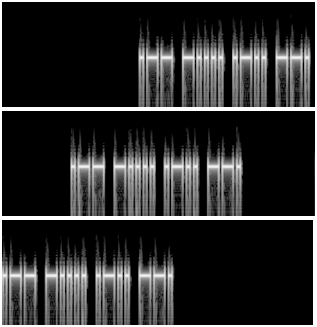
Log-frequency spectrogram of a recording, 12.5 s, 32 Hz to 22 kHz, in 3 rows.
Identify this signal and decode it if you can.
Morse code, heard as a keyed tone, about 25 wpm, 700 Hz. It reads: W6LG W6LG W6LG
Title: USA Call Signs - 4 Characters - Repeated 3x - 25wpm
